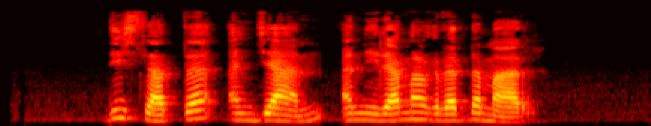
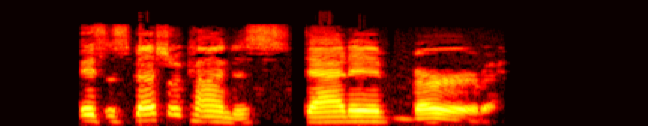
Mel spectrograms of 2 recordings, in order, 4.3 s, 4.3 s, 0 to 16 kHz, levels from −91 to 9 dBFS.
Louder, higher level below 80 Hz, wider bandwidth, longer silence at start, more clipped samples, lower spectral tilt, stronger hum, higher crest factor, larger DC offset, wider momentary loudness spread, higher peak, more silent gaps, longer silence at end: second, -27 LUFS vs -14 LUFS; second, -84 dBFS vs -70 dBFS; first, 11.5 kHz vs 7.8 kHz; first, 0.75 s vs 0.55 s; neither; about the same, -3 dB/octave vs -3.5 dB/octave; neither; about the same, 20 dB vs 16 dB; neither; second, 9 LU vs 13 LU; second, -8 dBFS vs 0 dBFS; second, none vs 1.98-2.03 s; second, 0.8 s vs 1 s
